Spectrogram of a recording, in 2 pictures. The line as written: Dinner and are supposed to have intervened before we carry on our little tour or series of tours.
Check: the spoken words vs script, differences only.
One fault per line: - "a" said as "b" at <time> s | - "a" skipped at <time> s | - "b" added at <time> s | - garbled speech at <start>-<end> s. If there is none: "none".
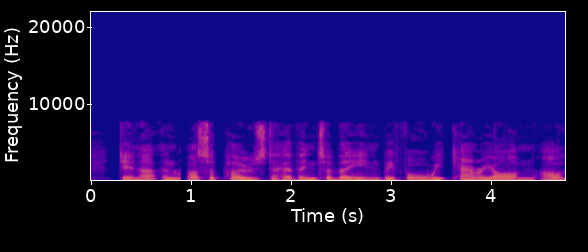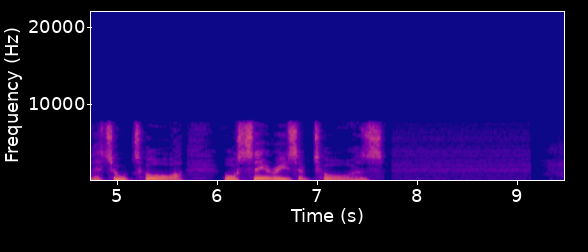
none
